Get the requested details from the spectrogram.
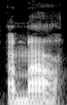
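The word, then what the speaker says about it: Amager: the way it's pronounced Amar where did the last three letters go don't ask me then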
